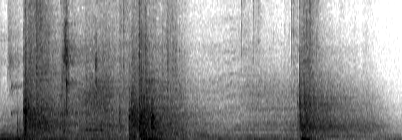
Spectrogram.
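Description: Soft background music fading out, broken by three loud crashing bangs spread over a few seconds, each ringing on briefly.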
